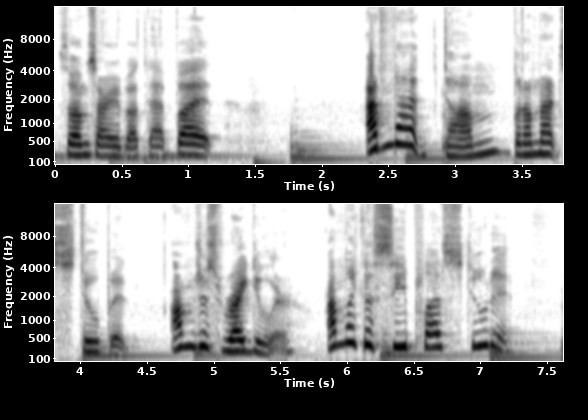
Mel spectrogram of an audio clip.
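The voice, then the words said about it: Congested, sick-sounding voice. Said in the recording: “I have a cold”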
